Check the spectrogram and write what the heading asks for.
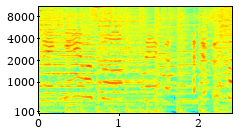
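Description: A young woman singing a pop song into a handheld microphone over a karaoke backing track with a steady beat.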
